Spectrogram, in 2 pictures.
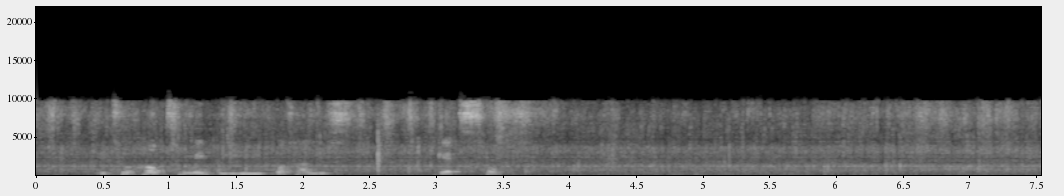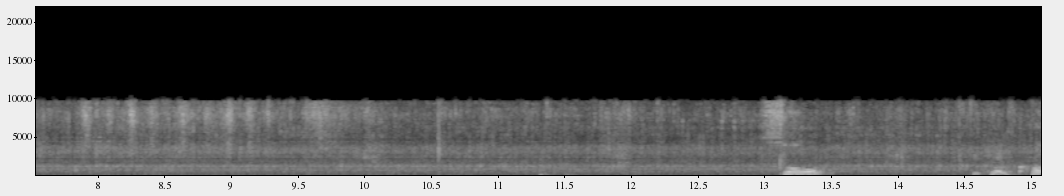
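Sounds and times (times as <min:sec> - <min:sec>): vegetables sizzling in a pot: 0:00.0 - 0:15.0.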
